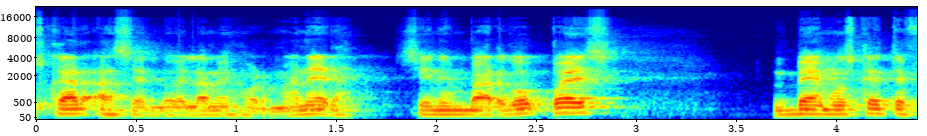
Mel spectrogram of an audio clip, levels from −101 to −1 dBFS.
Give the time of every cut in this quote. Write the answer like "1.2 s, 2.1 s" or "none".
none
